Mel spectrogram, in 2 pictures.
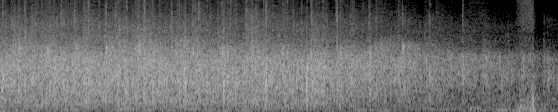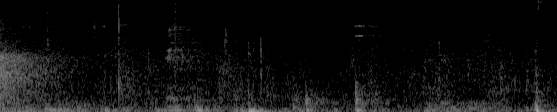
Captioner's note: applause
